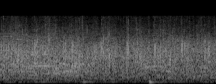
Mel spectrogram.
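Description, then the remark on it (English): A large audience in North Carolina claps steadily in a dense, continuous wash of applause as a shout of praise to the Lord, with faint cheering voices blended into the noise throughout. “If you know God's good tonight, let him hear your hand clap and give him a great shout of praise in North Carolina.”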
